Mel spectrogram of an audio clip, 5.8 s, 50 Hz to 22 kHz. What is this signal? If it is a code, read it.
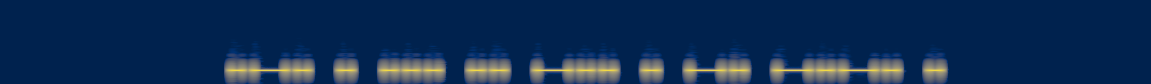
Morse code, heard as a keyed tone, about 22 wpm, 700 Hz. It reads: RESIDENCE
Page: Morse Code Ninja practice 22wpm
